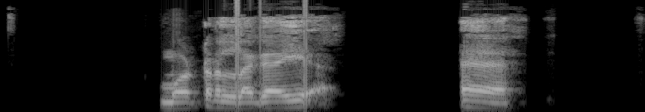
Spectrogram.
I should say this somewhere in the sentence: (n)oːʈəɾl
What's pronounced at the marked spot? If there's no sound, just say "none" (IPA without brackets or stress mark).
m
